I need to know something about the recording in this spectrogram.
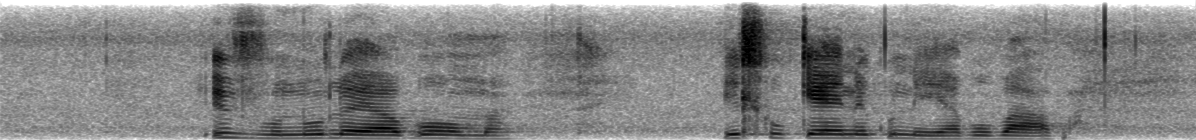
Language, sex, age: South Ndebele, female, 21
